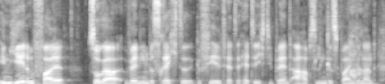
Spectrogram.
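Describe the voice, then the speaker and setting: A man's fairly low voice at a moderate pace, with lively intonation. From northern Germany (Bremen). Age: 30s. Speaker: singer and songwriter. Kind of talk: interview. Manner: hesitant, many fillers.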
